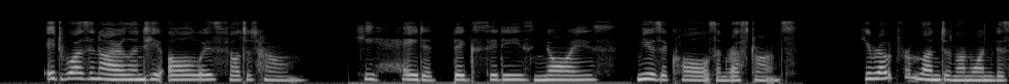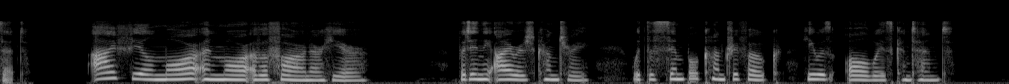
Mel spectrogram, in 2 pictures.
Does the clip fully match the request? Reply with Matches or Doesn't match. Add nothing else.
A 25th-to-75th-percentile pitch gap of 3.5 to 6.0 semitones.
Doesn't match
